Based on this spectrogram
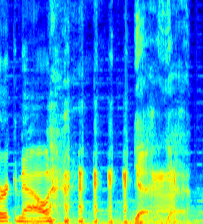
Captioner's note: laughs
